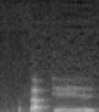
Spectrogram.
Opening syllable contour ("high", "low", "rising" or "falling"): high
